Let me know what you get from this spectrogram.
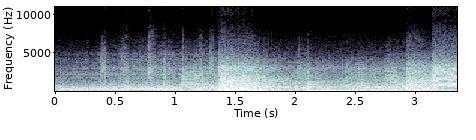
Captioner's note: gunshots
